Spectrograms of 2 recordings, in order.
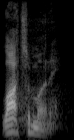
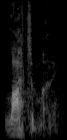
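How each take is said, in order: First: Said in the usual way. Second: Repeated softly, lower, as an afterthought; softer murmured repeat of lots of money; quiet echo. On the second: Shown as a demonstration. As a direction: let it fall away into a soft echo. Quiet echo of the previous phrase.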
